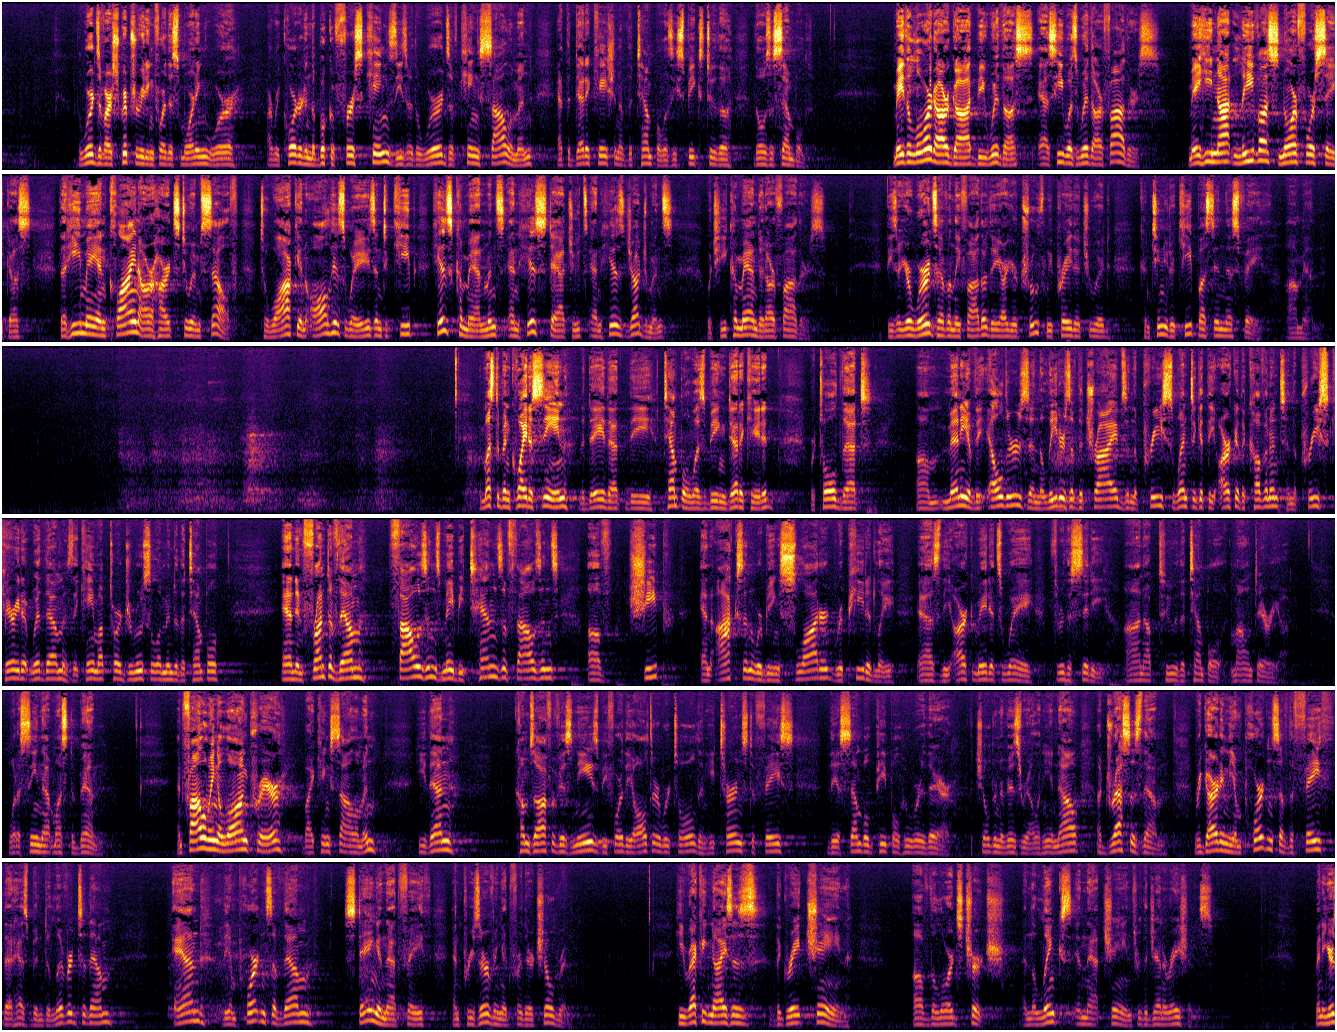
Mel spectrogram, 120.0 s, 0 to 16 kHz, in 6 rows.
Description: Complete Service
• Prelude
• Hymn 2, Come, Holy Ghost, God and Lord
• Homily
This Chapel Service was held in Trinity Chapel at Bethany Lutheran College on Monday, October 29, 2012, at 10 a.m. Page and hymn numbers are from the Evangelical Lutheran Hymnary.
